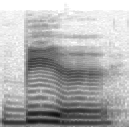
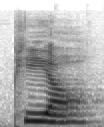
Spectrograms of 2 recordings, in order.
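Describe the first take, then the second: First: The b buzzes strongly in the throat. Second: The b barely buzzes and pops open. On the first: "English b sound" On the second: "Korean 비읍 sound"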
